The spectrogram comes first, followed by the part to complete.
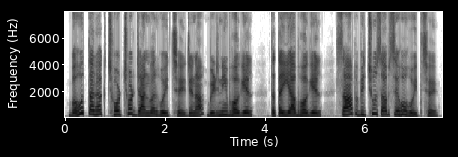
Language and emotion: Maithili, neutral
